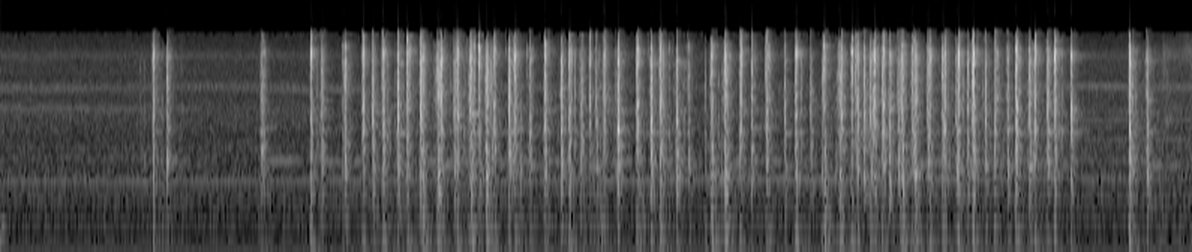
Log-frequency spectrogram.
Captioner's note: typing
